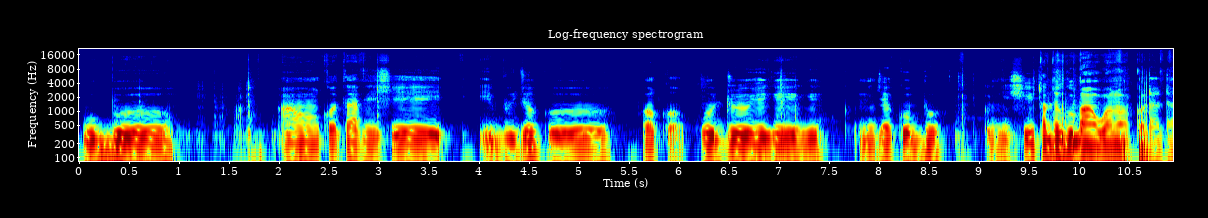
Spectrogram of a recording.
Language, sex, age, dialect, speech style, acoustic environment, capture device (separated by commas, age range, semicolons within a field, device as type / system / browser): Yoruba, male, 25-34, Nigeria - Nigerian Standard, tired; relaxed, silence, mobile / Linux / Chrome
